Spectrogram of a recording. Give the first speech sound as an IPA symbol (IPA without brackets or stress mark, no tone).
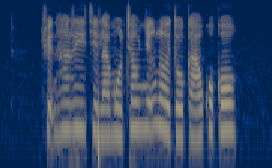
t͡ɕ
